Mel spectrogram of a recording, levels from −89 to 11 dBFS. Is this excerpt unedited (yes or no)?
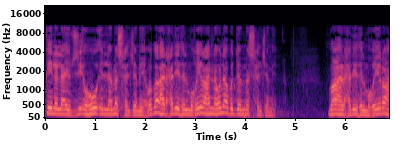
yes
